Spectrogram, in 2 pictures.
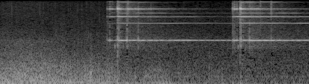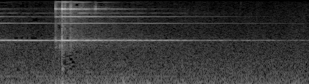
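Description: Altar bell struck three times, a little over a second apart, each strike ringing on and fading slowly. This is the ring that marks the elevation at the consecration of the Mass.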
